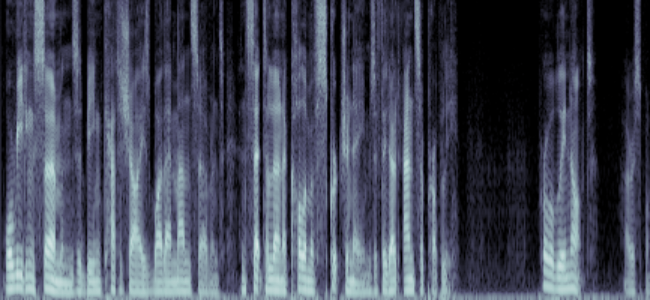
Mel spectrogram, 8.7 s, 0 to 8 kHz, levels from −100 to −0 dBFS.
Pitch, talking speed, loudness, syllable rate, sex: 100 Hz, 185 wpm, -21 LUFS, 6.5 syllables/s, male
